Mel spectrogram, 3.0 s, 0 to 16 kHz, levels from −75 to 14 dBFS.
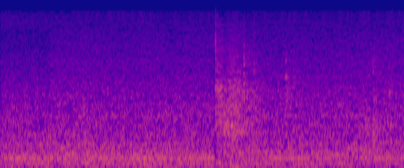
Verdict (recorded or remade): recorded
